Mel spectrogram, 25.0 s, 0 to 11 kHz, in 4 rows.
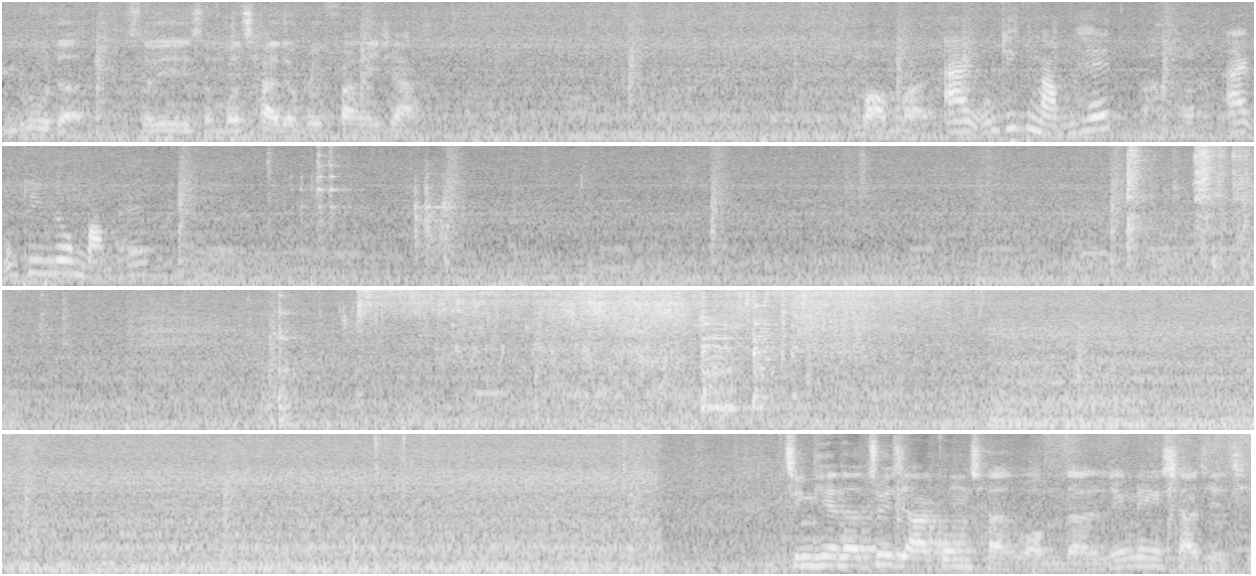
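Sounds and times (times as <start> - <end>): loud sizzle: 0.0 - 25.0
steady low hum: 0.0 - 25.0
metal utensil clinking on pan: 16.0 - 16.5.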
